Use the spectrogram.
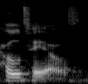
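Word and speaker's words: Heaux Tales: to listen to it hotels and it's spelled h-e-a-u-x hotels listen to the album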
